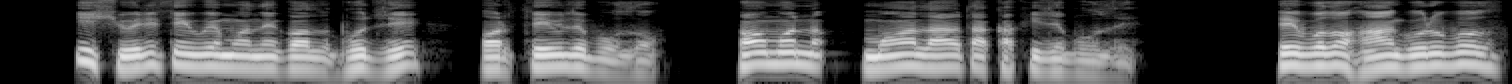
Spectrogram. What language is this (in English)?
Kullu Pahari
